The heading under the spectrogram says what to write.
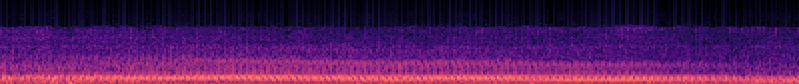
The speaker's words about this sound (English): They're starting their takeoff. You're taxiing right toward them.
